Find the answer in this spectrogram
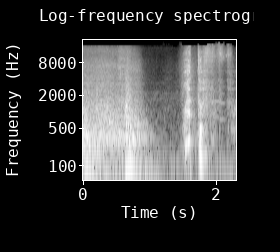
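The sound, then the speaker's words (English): A desk drawer, the second from the top on the right, slides open with a rough, rumbling scrape, then after a short pause two quick wooden clunks follow, fairly loud, with no voices. “Now, go to your desk and open the second drawer from the top on the right.”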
